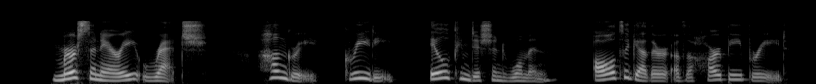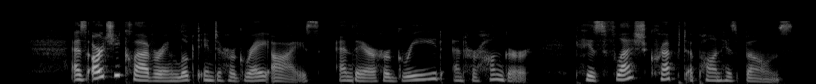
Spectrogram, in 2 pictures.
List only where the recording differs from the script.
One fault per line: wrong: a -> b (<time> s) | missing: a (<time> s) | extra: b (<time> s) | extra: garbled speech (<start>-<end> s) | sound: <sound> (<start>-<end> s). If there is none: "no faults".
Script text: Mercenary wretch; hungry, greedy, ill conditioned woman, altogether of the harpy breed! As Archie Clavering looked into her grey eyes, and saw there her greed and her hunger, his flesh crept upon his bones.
missing: saw (11.7 s)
